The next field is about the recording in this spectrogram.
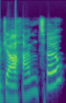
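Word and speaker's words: Tjahjanto: So, The Shadow Strays, a 2024 movie directed by Timo Tjahanto. I think that's how you pronounce it. It's difficult. It's got a silent T at the beginning, I think.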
